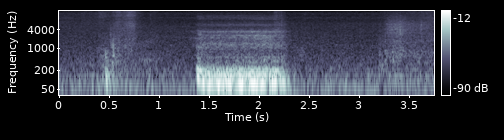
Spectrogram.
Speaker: if you can hear that snoring that's wake up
